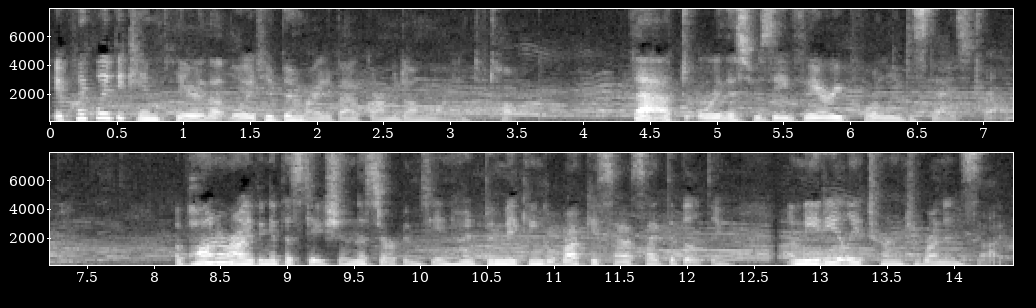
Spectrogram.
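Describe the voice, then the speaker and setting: A woman with a low voice reads fiction aloud. She delivers scripted narration as a storyteller, carrying both description and character dialogue. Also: lively intonation, fairly quick, background noise. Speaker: fan fiction narrator, podfic reader.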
